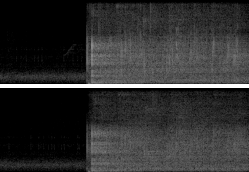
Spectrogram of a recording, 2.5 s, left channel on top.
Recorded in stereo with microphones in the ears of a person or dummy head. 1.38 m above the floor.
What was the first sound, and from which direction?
Boiling, 20° left (ahead or behind).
